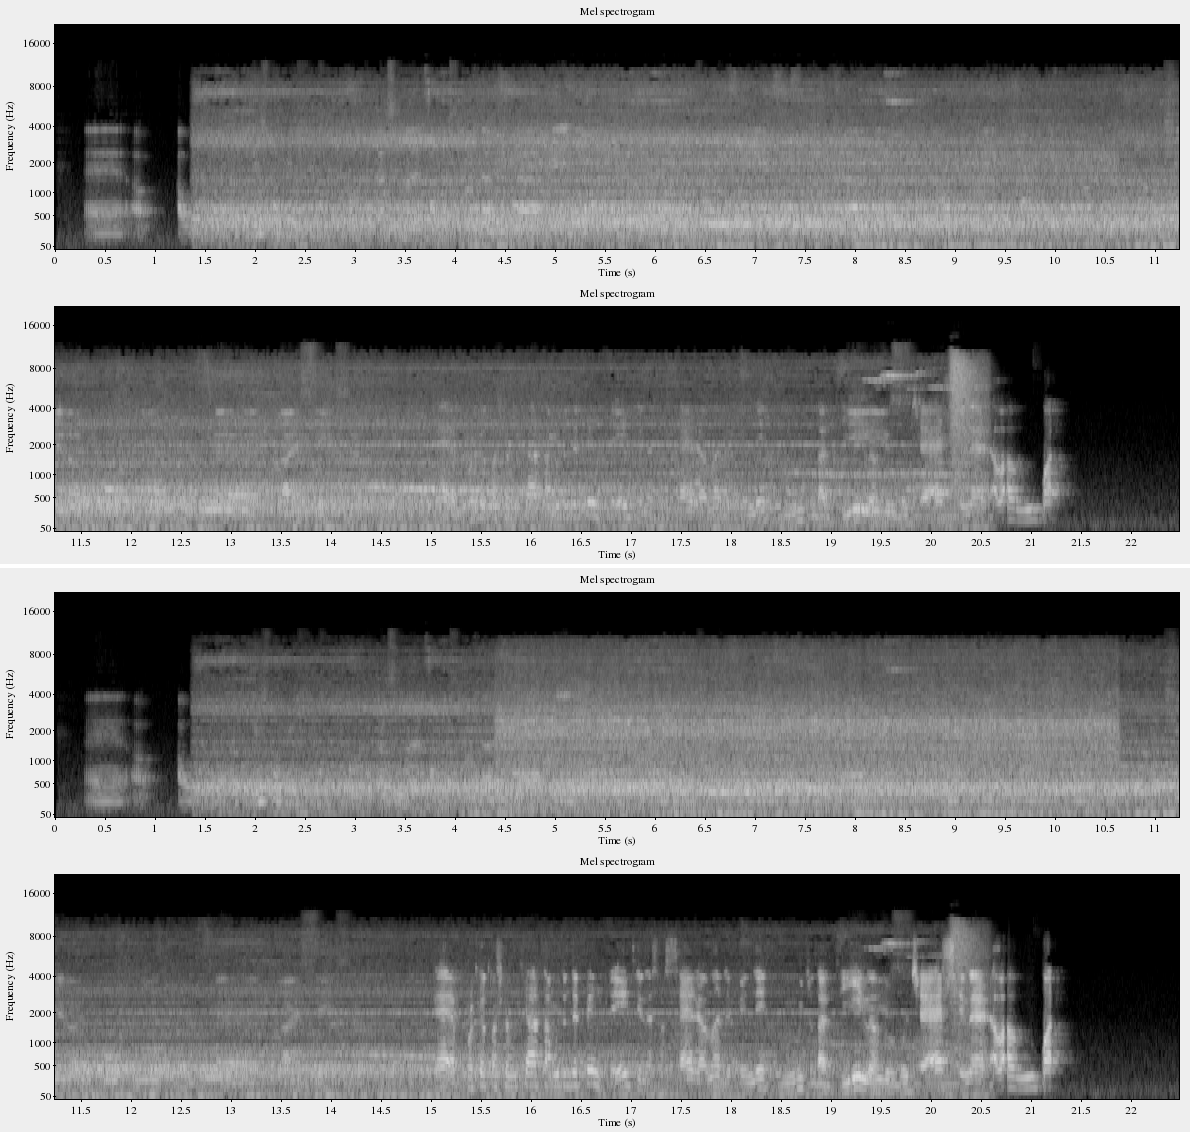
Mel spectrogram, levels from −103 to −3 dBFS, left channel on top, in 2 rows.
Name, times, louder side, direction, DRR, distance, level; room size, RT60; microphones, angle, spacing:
voice 1, 0.3-0.9 1.2-1.6 2.0-5.3 5.9-8.4 8.8-10.6 11.1-12.4 12.8-14.3 15.8-16.3 19.1-20.2, left 3 dB, 50° left, 2.8 m, -43 dB
sound 1, 1.3-20.6, left 2 dB, 35° left, 0.8 m, -36 dB
sound 2, 4.4-10.7, right 7 dB, 35° right, 0.4 m, -41 dB
voice 2, 15.0-21.2, right 7 dB, 80° right, 0.6 m, -33 dB
11.5 x 6.9 x 3.8 m
head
